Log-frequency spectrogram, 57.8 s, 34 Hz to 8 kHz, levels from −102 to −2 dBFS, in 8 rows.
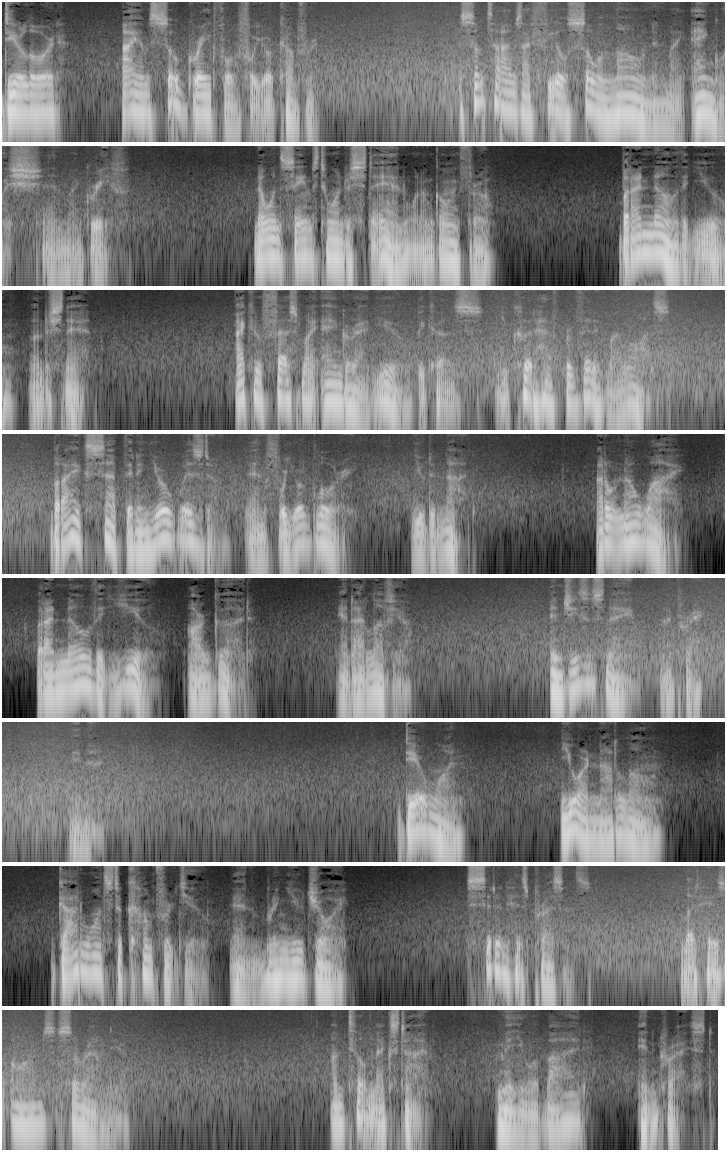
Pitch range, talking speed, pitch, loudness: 85-110 Hz, 120 wpm, 100 Hz, -26 LUFS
